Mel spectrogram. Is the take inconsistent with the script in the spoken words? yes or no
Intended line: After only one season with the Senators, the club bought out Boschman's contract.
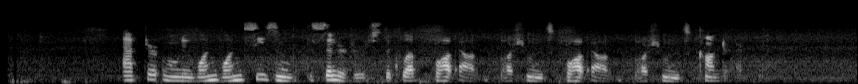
yes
